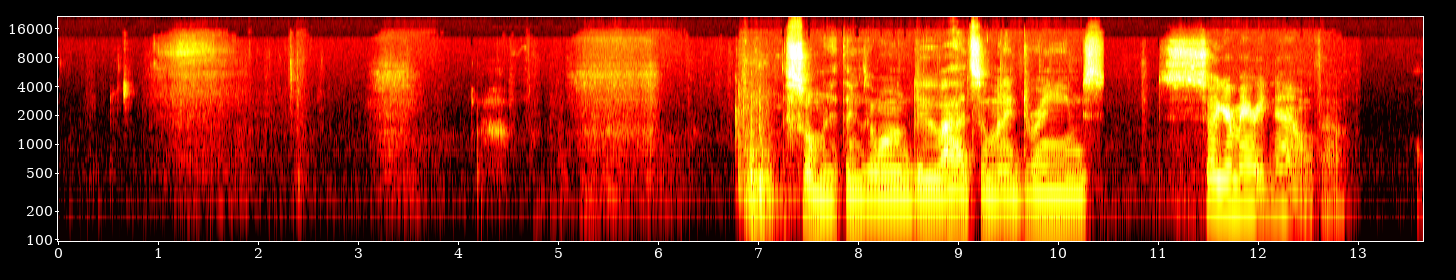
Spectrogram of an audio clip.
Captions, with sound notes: (Betsy sniffing) So many things I wanted to do. I had so many dreams. - So you're married now, though?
